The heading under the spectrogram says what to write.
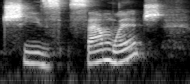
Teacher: we only say s from sandwich. The z in cheese is dropped. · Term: consonant to near consonant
